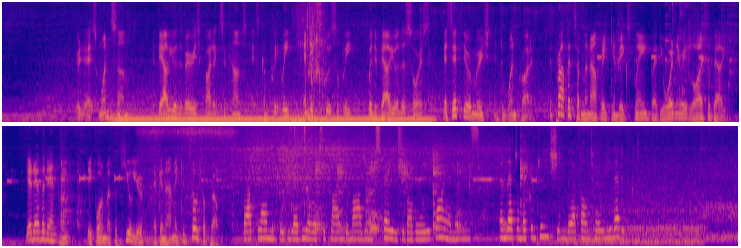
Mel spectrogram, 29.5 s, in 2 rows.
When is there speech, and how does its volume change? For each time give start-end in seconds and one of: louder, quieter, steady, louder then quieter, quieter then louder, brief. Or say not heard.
1.4-27.2 steady.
